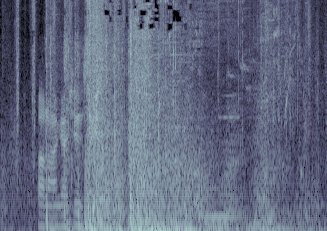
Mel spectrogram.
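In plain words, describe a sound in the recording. Rapid gunfire bursts out.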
